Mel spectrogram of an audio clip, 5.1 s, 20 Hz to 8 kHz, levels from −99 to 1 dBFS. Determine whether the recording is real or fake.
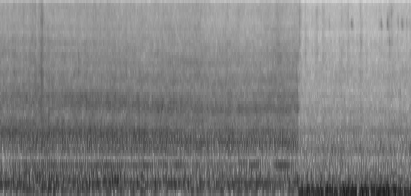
fake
